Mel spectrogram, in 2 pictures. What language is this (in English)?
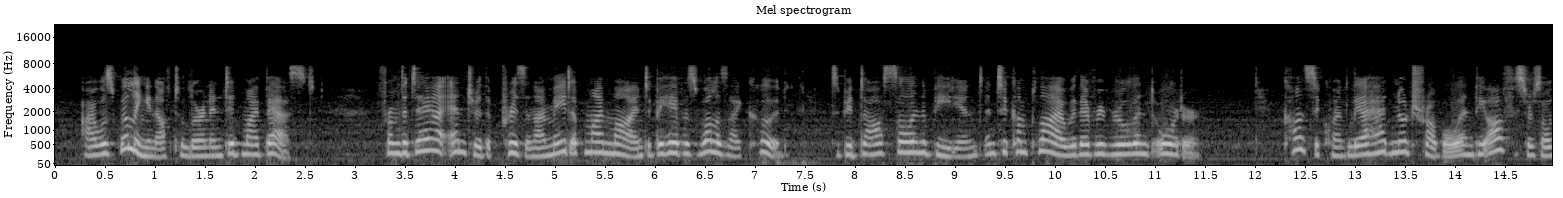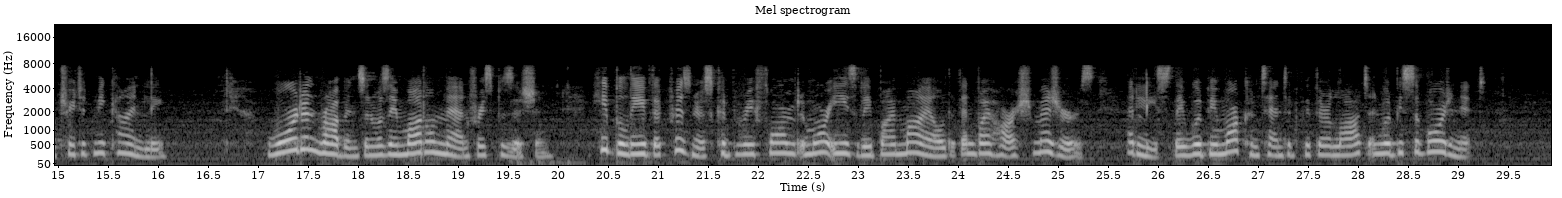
English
